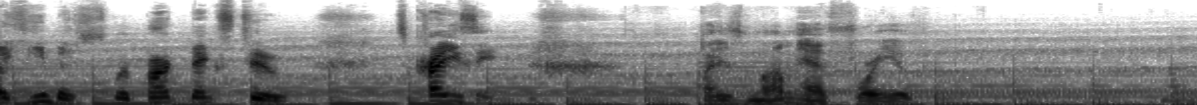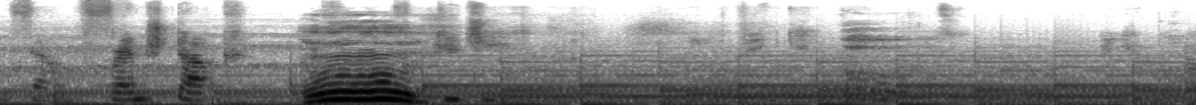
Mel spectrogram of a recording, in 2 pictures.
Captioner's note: gasps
